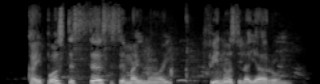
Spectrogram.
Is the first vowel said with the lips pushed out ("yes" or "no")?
no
